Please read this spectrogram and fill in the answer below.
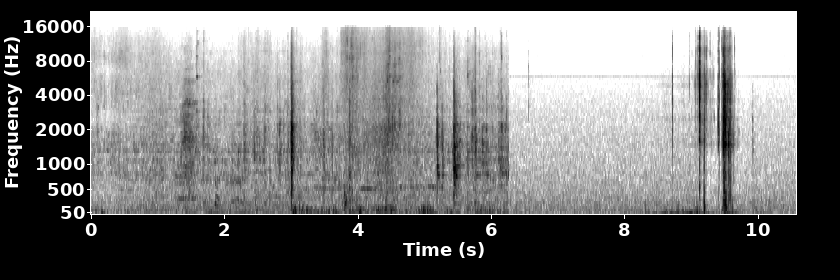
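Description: Compost being dumped out of plastic buckets onto a pile: rustling, pouring soil with scattered knocks of the bucket. Near the end come two sharp knocks close together, the loudest sounds.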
